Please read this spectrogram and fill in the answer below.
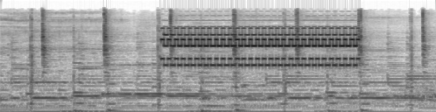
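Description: Background music with a steady low beat, over which a telephone rings with a high electronic trill for about two seconds, starting a little before halfway through.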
